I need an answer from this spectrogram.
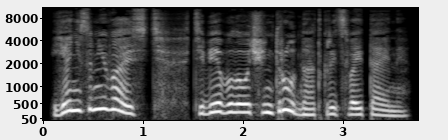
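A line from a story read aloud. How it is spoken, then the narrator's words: Resolute, after a sigh. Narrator (Russian): Она решительно вздохнула и сказала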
